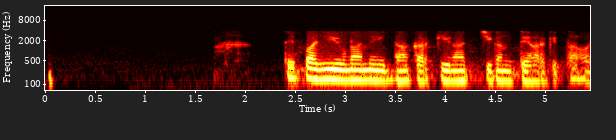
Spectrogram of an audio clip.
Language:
Punjabi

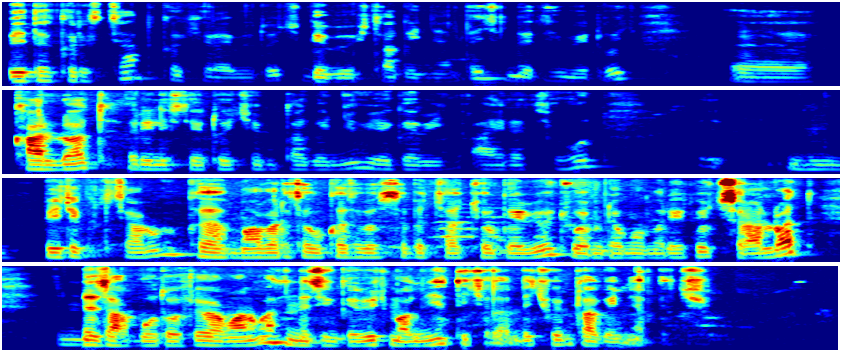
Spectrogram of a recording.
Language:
Amharic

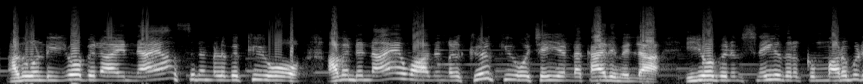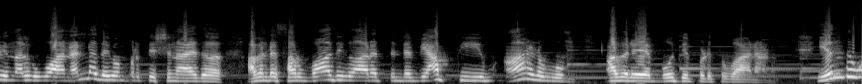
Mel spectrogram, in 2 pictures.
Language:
Malayalam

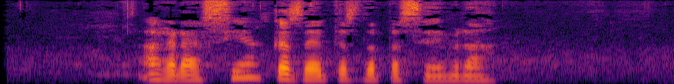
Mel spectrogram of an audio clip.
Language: Catalan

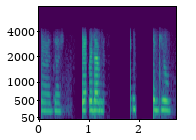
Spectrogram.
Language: Bodo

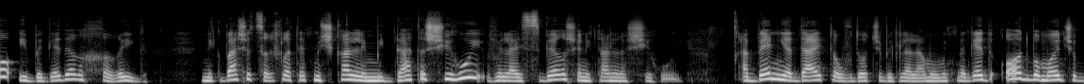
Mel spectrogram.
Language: Hebrew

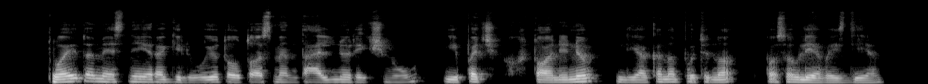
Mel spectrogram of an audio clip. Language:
Lithuanian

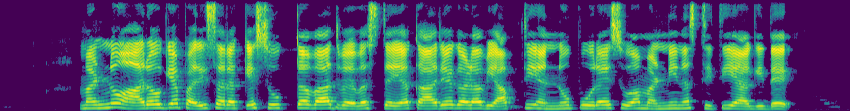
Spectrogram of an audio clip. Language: Kannada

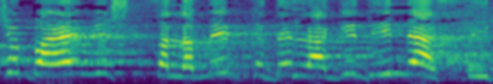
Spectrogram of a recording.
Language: Hebrew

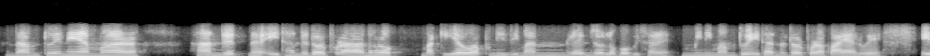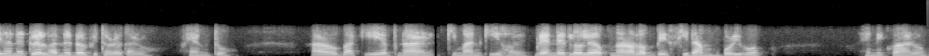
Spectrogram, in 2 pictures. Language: Assamese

